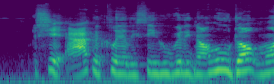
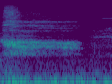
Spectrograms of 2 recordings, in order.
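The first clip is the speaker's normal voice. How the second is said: dreamy swoon sigh; 17 dB quieter than usual. Retold or imitated. Swooning when wooed.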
